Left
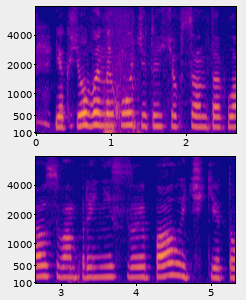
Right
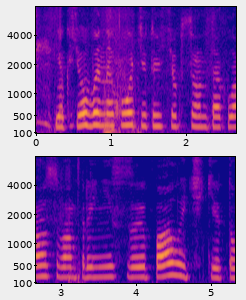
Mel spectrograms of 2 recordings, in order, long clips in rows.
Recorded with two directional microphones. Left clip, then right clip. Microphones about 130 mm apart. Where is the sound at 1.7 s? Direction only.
10° left (ahead or behind).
